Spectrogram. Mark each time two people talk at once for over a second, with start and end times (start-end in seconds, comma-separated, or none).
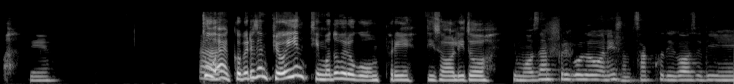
none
